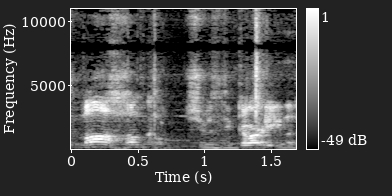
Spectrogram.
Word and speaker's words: Ma Hunkle: her that it was Munkle. The Guardian suddenly appears, and around the corner, the aging members of the Justice Society of America step into view. It's pronounced Ma Hunkle.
